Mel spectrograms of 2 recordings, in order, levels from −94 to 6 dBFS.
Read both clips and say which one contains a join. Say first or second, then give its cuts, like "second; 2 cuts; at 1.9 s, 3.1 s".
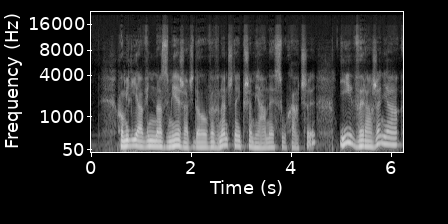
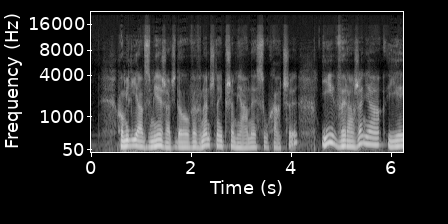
second; 1 cut; at 1.1 s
